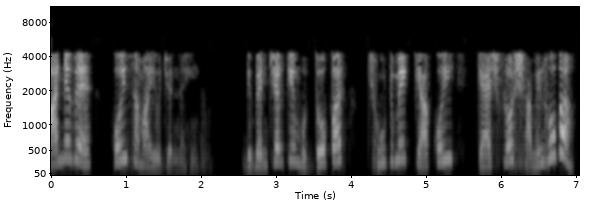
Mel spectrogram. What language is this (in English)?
Hindi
